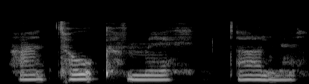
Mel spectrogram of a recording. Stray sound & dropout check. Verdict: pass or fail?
fail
